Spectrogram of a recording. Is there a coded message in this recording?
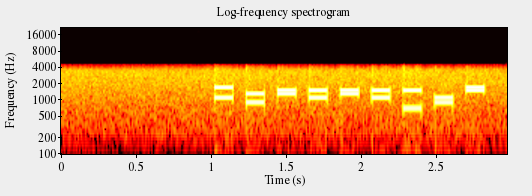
Yes: multi-frequency trunk signalling (R1, as on North American trunks) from 1.0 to 2.8 s, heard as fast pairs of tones, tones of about 120 ms. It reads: KP 5090973 ST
